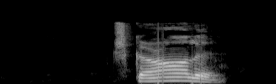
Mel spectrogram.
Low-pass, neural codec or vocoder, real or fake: 7.2 kHz; none; real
